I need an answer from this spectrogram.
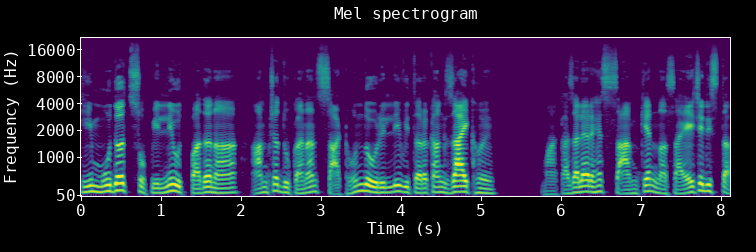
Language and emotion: Goan Konkani, disgusted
